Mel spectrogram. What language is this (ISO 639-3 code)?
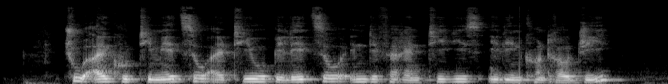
epo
